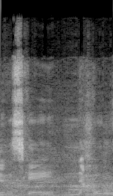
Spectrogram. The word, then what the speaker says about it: Shinsuke Nakamura: Shinsuke Nakamura.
